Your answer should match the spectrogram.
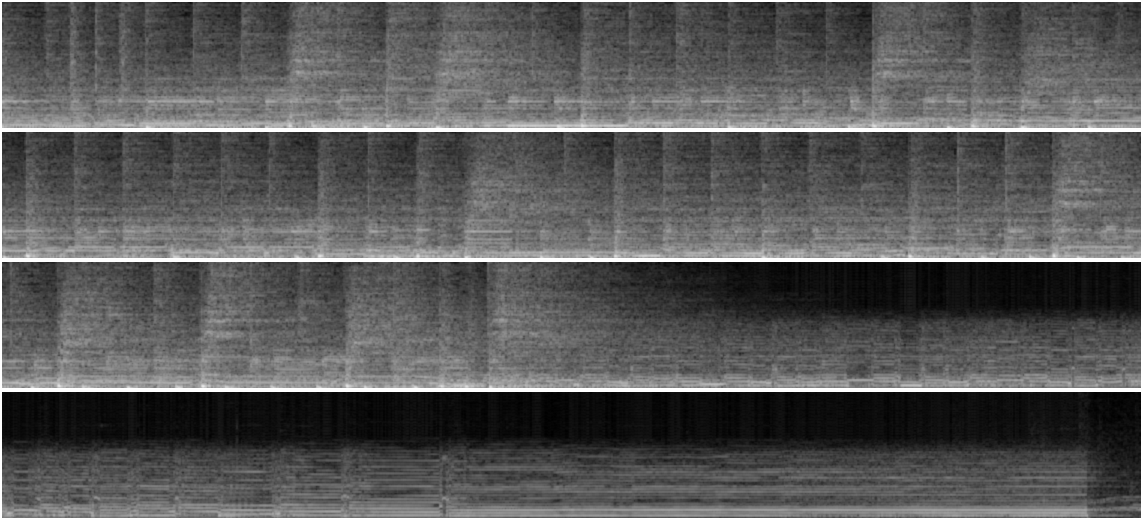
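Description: Live rock band with an electric guitar playing a lead line of bent notes over bass and a drum kit. About two-thirds of the way through the drums stop and the band's final chord rings out, the bass dropping away a few seconds before the end while the guitar notes hold.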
